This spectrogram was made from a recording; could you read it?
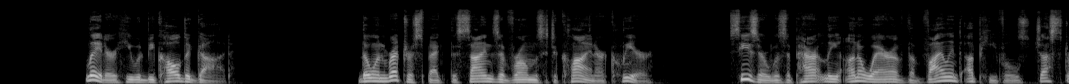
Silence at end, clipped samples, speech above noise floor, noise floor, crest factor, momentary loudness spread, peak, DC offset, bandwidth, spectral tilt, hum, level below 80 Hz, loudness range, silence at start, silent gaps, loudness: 0 s; under 0.1%; over 65 dB; under -90 dBFS; 18 dB; 10 LU; -8 dBFS; under 0.1%; 14 kHz; -5.5 dB/octave; none; -52 dBFS; 2 LU; 0.85 s; 2.74-3.58 s, 7.00-7.29 s; -26 LUFS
